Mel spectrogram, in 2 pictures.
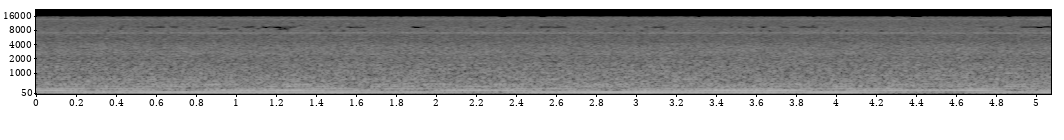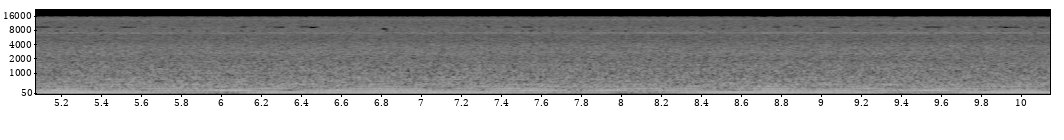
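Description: A propeller engine drones steadily with a low, pulsing hum.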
